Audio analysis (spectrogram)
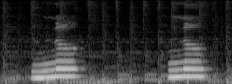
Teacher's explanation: When you [music] say N, you can feel your nose vibrating.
